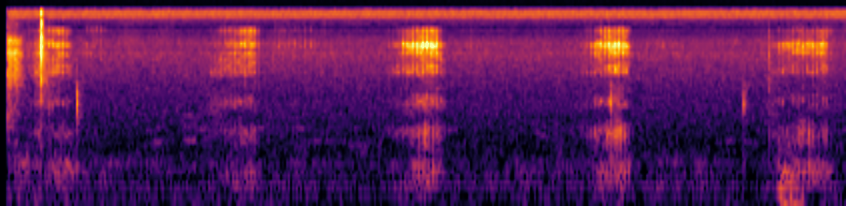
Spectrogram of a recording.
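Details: Domestic cat named Heliana purring her way to sleep; a steady low rumble runs throughout, swelling in soft breaths roughly every two seconds, with a faint high hiss above and no other sounds.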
